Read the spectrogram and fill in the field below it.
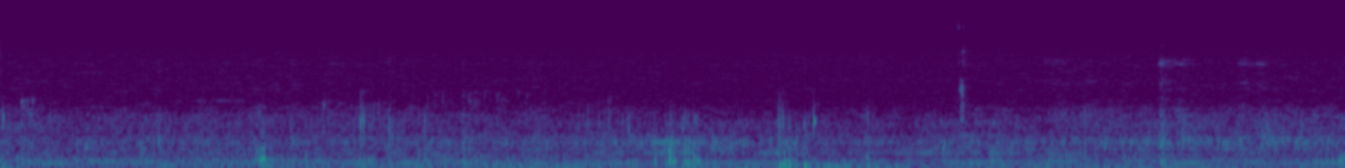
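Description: Low, drawn-out rumbling with scattered gurgles and brief bubbling bursts over quiet background hum; ordinary stomach and bowel noises (borborygmi).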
